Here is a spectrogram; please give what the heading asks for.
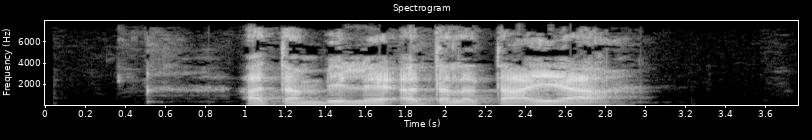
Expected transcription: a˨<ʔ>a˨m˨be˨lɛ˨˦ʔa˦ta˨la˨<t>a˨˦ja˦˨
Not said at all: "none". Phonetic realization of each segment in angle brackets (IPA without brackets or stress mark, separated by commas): t, t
